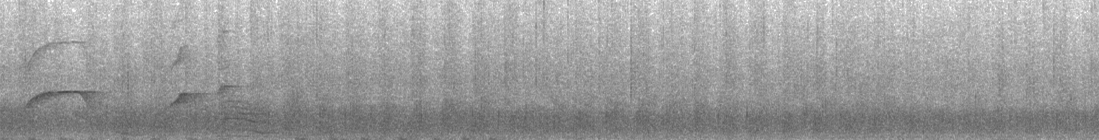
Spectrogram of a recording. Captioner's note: applause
